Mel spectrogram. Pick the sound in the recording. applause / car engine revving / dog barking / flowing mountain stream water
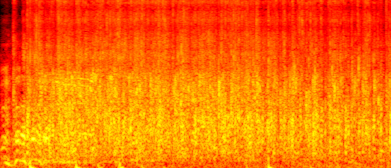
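applause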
